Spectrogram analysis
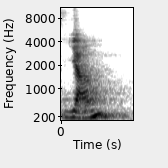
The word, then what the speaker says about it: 羊: For example, character 羊, which means sheep, was first created in pictogram and it's pronounced as 羊.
